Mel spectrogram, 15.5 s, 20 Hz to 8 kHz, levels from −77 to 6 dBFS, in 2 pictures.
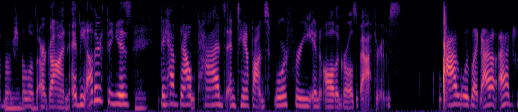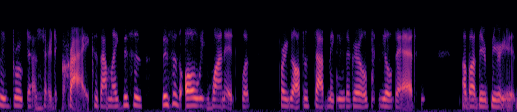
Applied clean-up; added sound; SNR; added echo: neural diffusion model UNIVERSE++.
